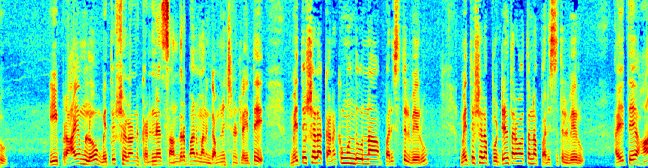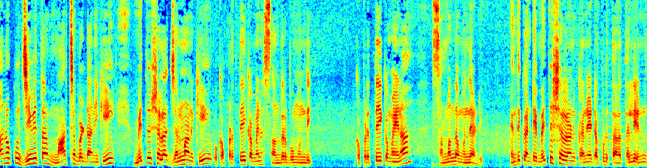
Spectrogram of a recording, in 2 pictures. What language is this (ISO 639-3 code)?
tel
